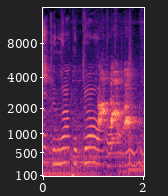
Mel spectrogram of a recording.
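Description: A dog barks and yips close by in a short burst of high, excited calls, mixed with a whimpering tone and some human voice in the background.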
